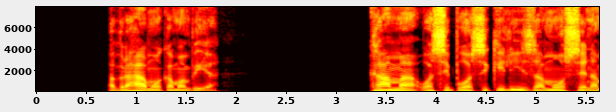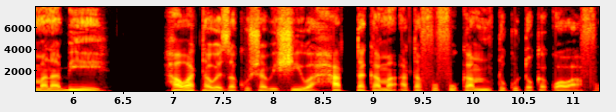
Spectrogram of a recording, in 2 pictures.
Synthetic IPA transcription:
aɓɾaɦamuakamwambia̰ | kamawʔasipɔwasikilizamɔsɛnamanaɓiː | hawatawɛzakuʃawiʃiwahatakama̰ʔatafufukam̩tukutɔkakwa̰wa̰fṵ

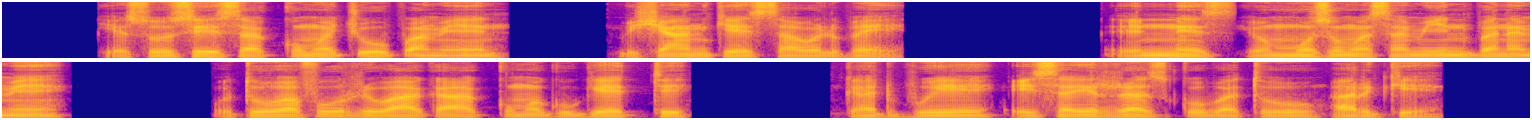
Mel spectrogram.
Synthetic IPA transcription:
jɛ̰suːsɪːsɐkːʊmɐt͡ʃʼuːpʼɐme̞ːn | bɪʃaːŋke̞ːsːaːwɐlbɐʔɛ̰ | ʔɪ̰nːɪsjɔmːʊs̬ʊmɐsɐmiːnbɐnɐmeː | ʔʊ̰t̪uːɐfuːrːɪwaːkʼaːɐkːʊmɐɡʊɡe̞ːt̪ːɪ | ɡ̥ɐd̪bʊʔe̞ːʔɪsɐɪrːɐskʼʊbɐt̪uːɐɾɡḛ

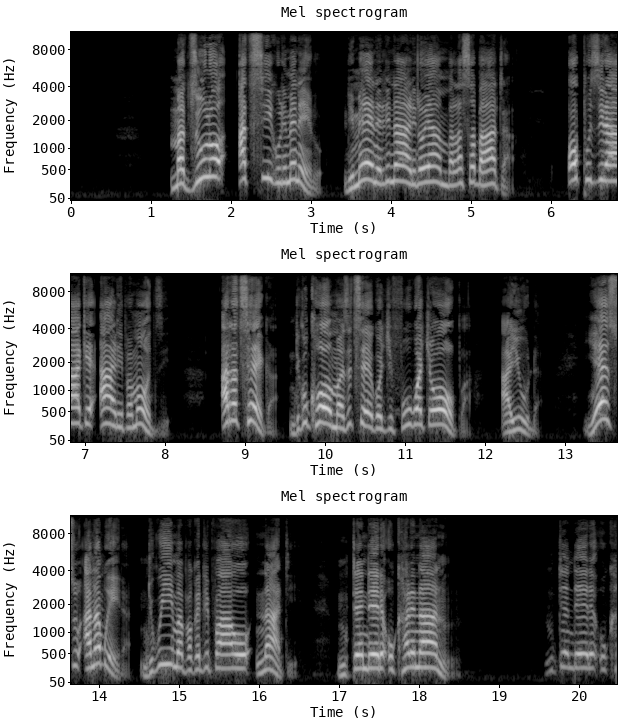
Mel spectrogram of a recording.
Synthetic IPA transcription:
mad͡zulɔat͡sʰikulimɛnɛ̰ɾɔ̰ | limɛnɛlinalilɔjambalasaɓaːta̰ | ɔpʰuziɾaːkɛʔalipamɔd͡zḭ | atat͡sʰɛka̰ | ndikukʰɔmazit͡sʰɛk̬ɔt͡ʃifukwat͡ʃaɔpa̰ː | juːɗa | jɛsuʔanaɓwɛ̰ɾa̰ndik̬uimap̬akat̬ipawɔnaːti̥ | m̩tɛndɛɾɛʔukʰalɛnaːnṵ | m̩tɛndɛɾɛʔukʰ

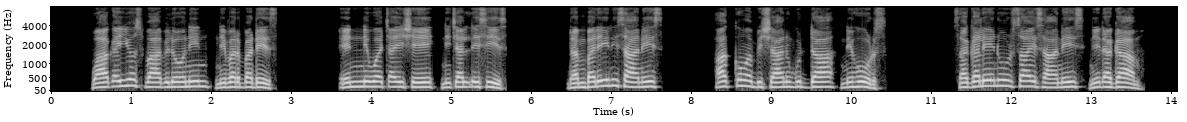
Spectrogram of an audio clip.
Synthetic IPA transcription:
waːkʼɐjːɔsbaːbɪlo̞ːniːnːɪbɐɾbɐd̪e̞ːs | ʔɪnːɪwɐt͡ʃʼɐɪʃeːnɪt͡ʃʼɐlʔɪsiːs | d̪ɐmbɐleːnɪsaːniːs | ʔɐkːʊmɐbɪʃaːŋɡʊd̪ːaːnɪɦuːɾsɐ̥ | sɐɡɐle̞ːnuːɾsaːɪs̬aːniːsnɪᶑɐɡaːmɐ̥

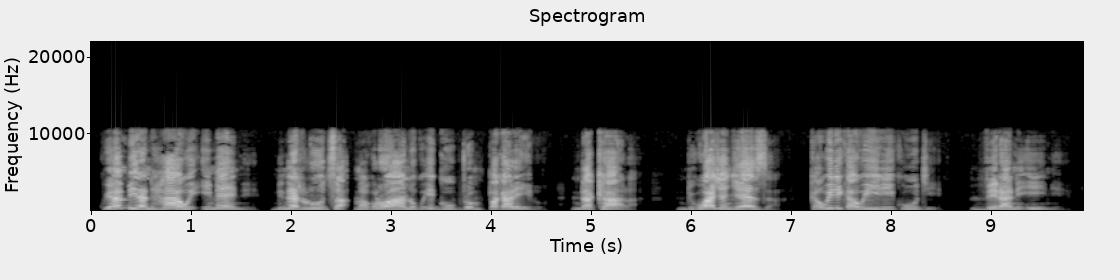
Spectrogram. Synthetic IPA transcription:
kujambiɾantʰawiʔimɛnɛ̰ | ndinatulut͡samakɔlɔanuk̬uiɡup̚tɔm̩pakalɛ̰ːɾɔ̰ | ndakʰala̰ | ndikuwat͡ʃɛnd͡ʒɛza̰ | kawiɾikawiɾikut̬ḭ | ɱvɛɾaniʔiːnɛ̰

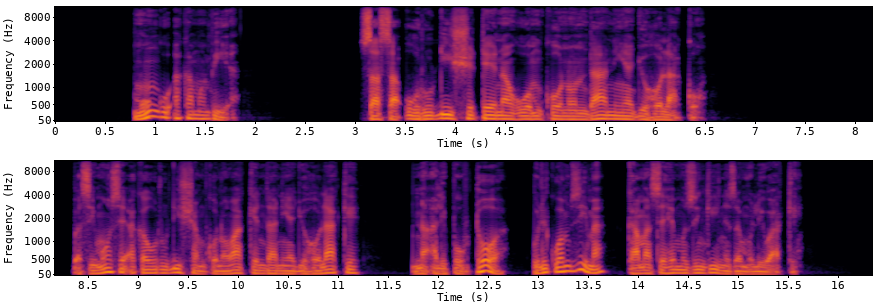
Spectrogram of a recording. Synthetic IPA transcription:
muŋɡuʔakamwambḭa̰ | sasa̰ʔuɾuɗiʃɛtɛnahuɔm̩kʰɔnɔndanijaʄɔɦɔla̰kɔ | ɓasimɔsɛʔakauɾuɗiʃam̩kɔnɔwakɛndanijaʄɔɦɔlakɛ | na̰ʔa̰lipɔutɔa̰ | ulikuwam̩zima | kamasɛɦɛmuziŋɡinɛzamwiliwa̰kɛ̥

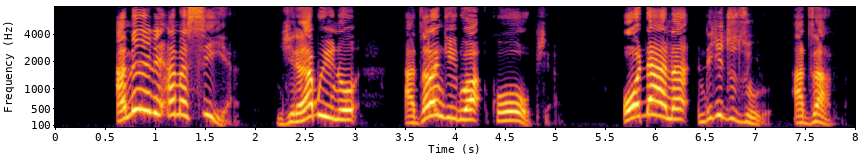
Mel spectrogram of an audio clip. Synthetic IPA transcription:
amɛnɛʔamasija̰ | nd͡ʒiɾajaɓwinɔ | ad͡zalaŋɡiɗwakɔːpʰja | ɔɗanandit͡ʃid͡zud͡zṵlɔ̰ | ad͡za̰ːvḁ

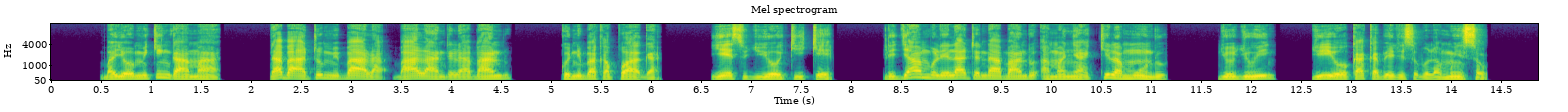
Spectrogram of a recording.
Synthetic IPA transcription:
bajɔmikiŋɡama | ndabaːtumibalabaːlandilabandu | kɔnibakapwaɡa̰ | jɛsuɟijɔkikɛ | liɟambulɛlatɛndaːbanduʔamaɲakilamundu | ɟɔɟui | ɟiːjɔkakabɛlisɔbɔlamwisɔ̰

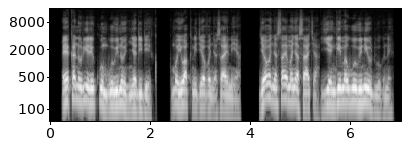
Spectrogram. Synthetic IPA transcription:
ɛkanoɾjeɾekwomwowinoɲadidek | mojwaknɪd͡ʒɛhɔvaɲasajenɪja̰ | d͡ʒɛhɔvaɲasajemaɲasat͡ʃa̰jeŋɡɪmawowinɪodwoɡne

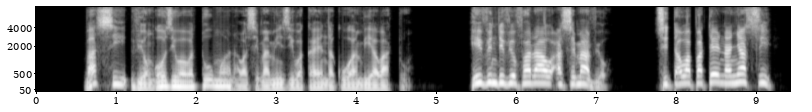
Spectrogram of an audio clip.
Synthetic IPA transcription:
ɓasiviɔŋɡɔziwawatumwana̰wa̰simamiziwakaɛndakuwaːmbiawa̰tṵ | hivindivjɔfaɾaɔʔasɛmavjɔ̰ | sitawapatɛnaɲasi

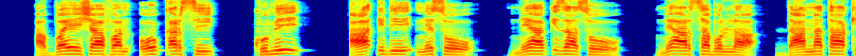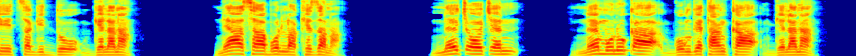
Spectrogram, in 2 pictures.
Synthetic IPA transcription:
ʔɐ̰bːɐjɛʃaːfɐnoːkʼːɐɾsɪ | kʊmɪ | aːɗːɪd̪ɪnɛsoː | nɛaːkʼːɪzɐsoː | nɛɐɾsɐbɔlːɐ | d̪aːnːɐt̪ake̞ːt͡sːɐɡɪd̪ːɔɡɛlɐnɐ | nɛɐsaːbɔlːɐkɛzɐnɐ̰ | nɛt͡ʃʼo̞ːt͡ʃʼɛnː | ɛmʊnʊkʼɐɡɔŋɡɛt̪ɐŋkːɐɡɛlɐnɐ

